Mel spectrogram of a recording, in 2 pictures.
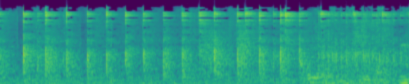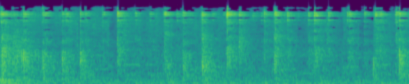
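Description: Table tennis serves in quick succession: plastic balls clicking sharply off the paddle and bouncing on the table, about three clicks a second. A voice is heard briefly near the middle.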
